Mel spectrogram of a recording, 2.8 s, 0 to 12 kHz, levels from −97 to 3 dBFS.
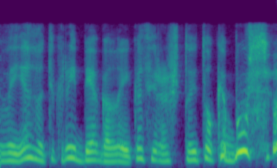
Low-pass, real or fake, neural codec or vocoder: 7.2 kHz; real; none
